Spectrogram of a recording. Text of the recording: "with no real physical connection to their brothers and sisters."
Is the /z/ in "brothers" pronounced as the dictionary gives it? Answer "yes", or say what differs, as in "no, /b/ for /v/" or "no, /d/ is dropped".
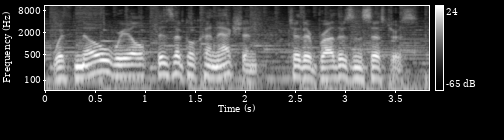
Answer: yes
